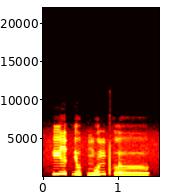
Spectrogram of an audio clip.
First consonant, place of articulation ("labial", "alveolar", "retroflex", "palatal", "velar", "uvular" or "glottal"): palatal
